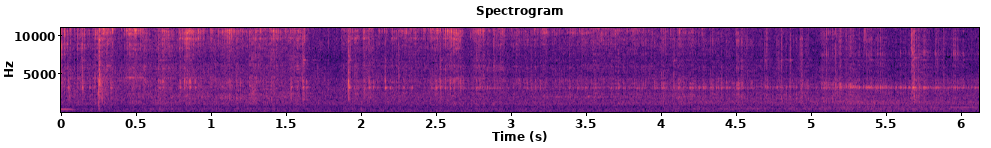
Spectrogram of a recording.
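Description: Kick scooter's wheels rolling on wet asphalt, a steady hiss that grows a little louder near the end as the scooter comes back closer.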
